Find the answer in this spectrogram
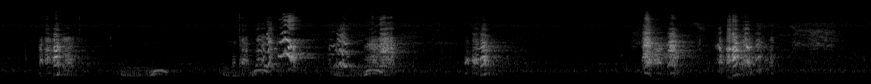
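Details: Wild blue-and-yellow macaw uttering a series of about seven grating squawks, some doubled, with short pauses between, plus faint low short notes underneath.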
